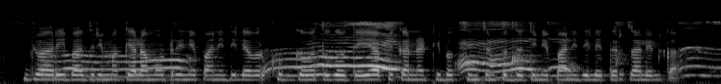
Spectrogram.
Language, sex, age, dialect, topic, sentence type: Marathi, female, 18-24, Northern Konkan, agriculture, question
